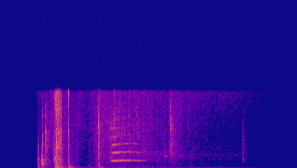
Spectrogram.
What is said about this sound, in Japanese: クレア様は箱をしまうと、礼拝堂の横のドアを開き、廊下の奥へと進みます。廊下の突き当たりの青い扉、クレア様が扉を開けます。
